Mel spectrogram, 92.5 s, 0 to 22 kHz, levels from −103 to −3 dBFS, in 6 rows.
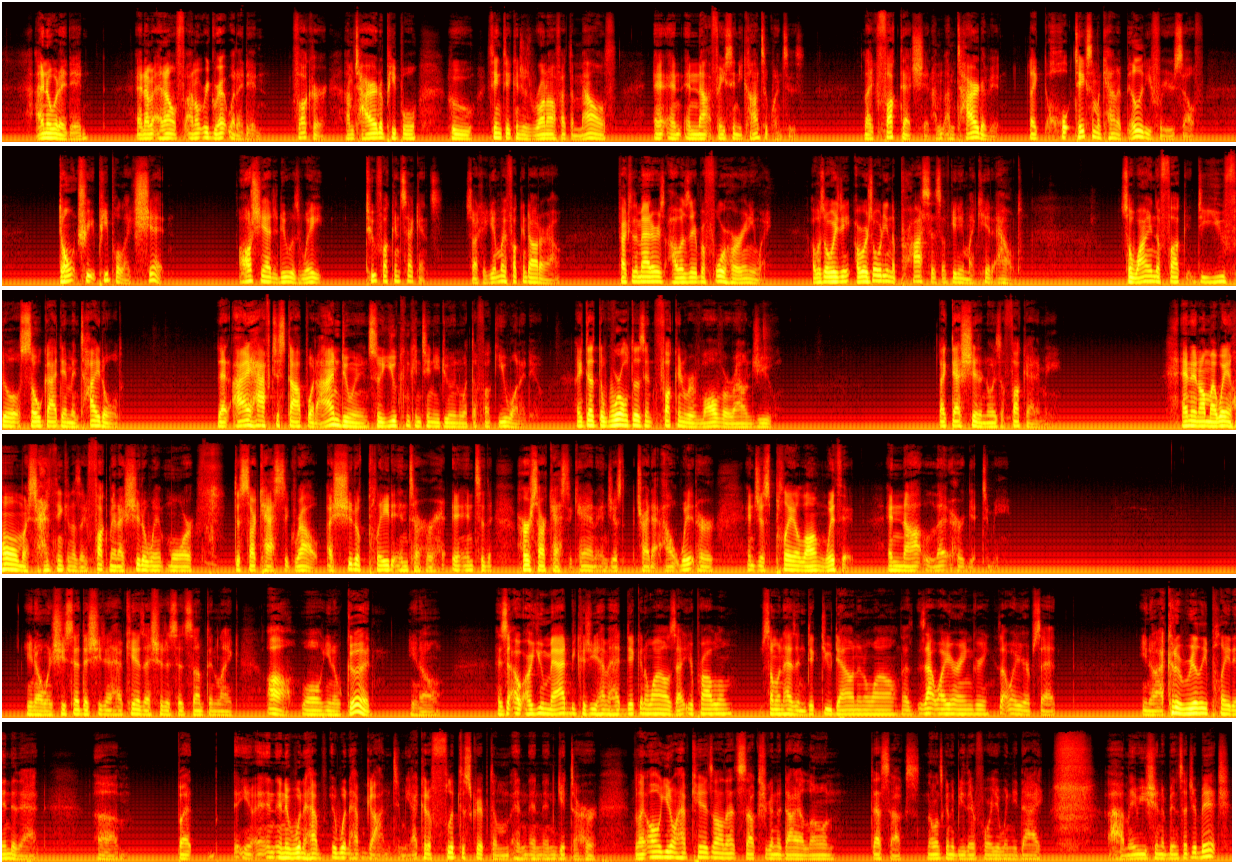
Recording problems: electrical hum; faint; throughout; 60 Hz, 30 dB below the speech

